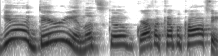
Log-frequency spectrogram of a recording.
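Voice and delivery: mock nonchalant, casual voice. Retelling a sponsor's reply about human trafficking, imitating someone super nonchalant. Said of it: "just super nonchalant about it".

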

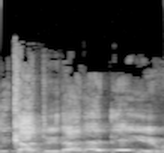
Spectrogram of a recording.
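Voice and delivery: mock, very high-pitched yell. Gamer recalls reacting to a plot twist, retelling yelling at the TV. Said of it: "yelling at the TV going".

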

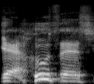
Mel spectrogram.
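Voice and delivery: really ugly, loud voice. Retelling answering a call from an unknown number, using the really ugly voice. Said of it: "I had the really ugly voice on".

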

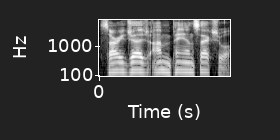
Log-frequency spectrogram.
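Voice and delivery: sudden mock Southern accent. Imagining an excuse to get out of jury duty, telling the judge, in a southern accent. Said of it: "I gave you the Southern accent all of a sudden".

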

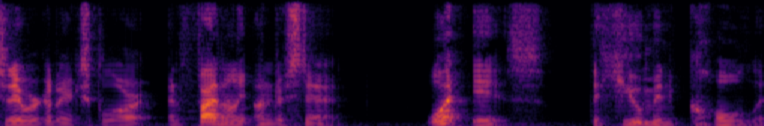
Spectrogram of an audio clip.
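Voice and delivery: put-on, grand, dramatic showman announcer voice. Retelling a film scene's show opening: imitating a really dramatic announcement. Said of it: "he has that really dramatic".

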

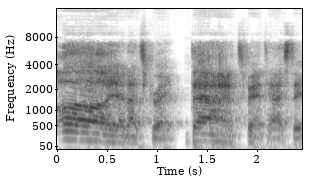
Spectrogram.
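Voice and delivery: low, awed moan. Retelling own reaction to a beautiful goal: imitating own awed moaning. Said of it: "It's just literally moaning".

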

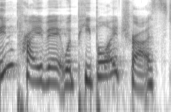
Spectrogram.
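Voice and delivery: ordinary delivery

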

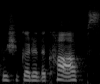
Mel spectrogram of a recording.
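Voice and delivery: ordinary delivery

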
